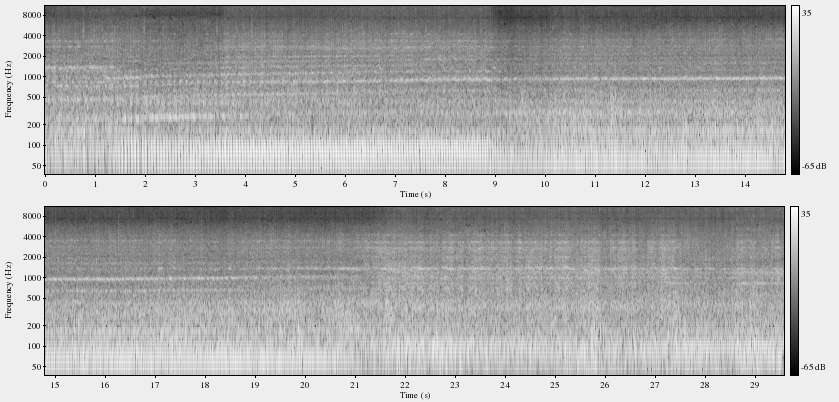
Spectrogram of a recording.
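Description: A vehicle's engine runs with a steady low drone and a whining tone.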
